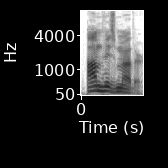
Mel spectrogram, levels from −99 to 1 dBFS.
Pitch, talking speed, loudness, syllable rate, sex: 145 Hz, 230 wpm, -18 LUFS, 6.4 syllables/s, male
